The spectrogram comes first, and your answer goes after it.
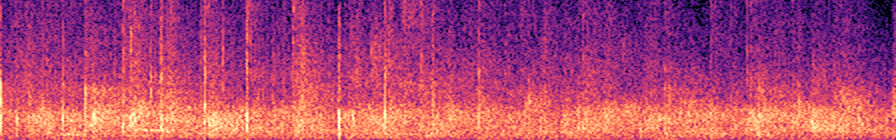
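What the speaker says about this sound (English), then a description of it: "Give them a round of applause." Audience at a National Honor Society leadership training bursts into sustained applause, dense and fairly loud clapping from many people that carries on evenly throughout.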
